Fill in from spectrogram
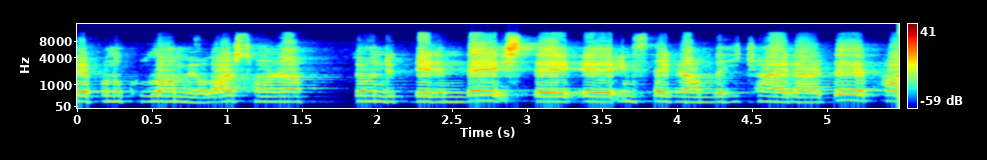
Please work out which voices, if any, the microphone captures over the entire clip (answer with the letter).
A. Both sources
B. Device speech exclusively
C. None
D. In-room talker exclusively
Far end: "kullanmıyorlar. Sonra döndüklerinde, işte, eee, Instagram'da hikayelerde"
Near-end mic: B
